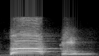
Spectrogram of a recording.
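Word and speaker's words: باطن: that we should um pronounce this word uh correctly so the word is batin and you know this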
